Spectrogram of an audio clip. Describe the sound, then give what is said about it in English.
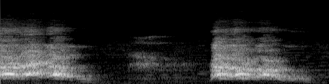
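A dog barks twice: two loud, full barks with a faint, thin yelp in the gap between them. “Stop it! That, ladies and gentlemen, was my step dog. He doesn't like my cat.”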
